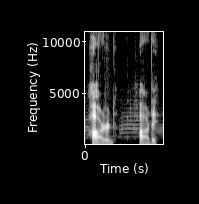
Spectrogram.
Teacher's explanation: The combination of R and D is not pronounced as two distinct sounds, rather like a thick D. Move your D to the position of R that is used.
